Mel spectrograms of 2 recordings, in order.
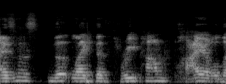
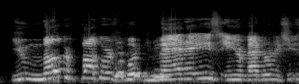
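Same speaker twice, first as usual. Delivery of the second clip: mock outrage; 8 semitones higher, 9 dB louder than usual. Outraged retold quote.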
